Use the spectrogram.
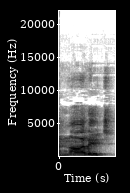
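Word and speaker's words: knowledge: نو ځکه چې نه مخکې ده یا نایف یا نو یا نالج، په دغه ټولو کې مثلا دغه کې نه تلفظ کېږي.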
